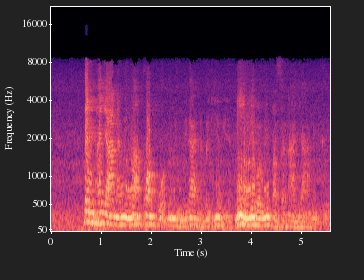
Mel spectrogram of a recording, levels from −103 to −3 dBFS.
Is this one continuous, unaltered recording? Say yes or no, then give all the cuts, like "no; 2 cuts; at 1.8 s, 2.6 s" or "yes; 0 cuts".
no; 1 cut; at 3.6 s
